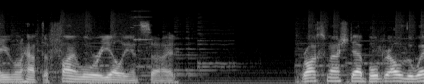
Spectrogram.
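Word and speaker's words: Lorelei: Spoiler alert, it's L'Oreelli. That's how you pronounce her name.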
